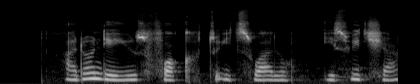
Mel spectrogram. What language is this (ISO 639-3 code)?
pcm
